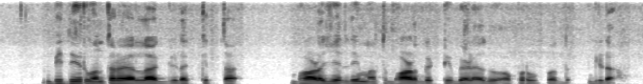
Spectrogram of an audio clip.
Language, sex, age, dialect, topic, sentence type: Kannada, male, 18-24, Northeastern, agriculture, statement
